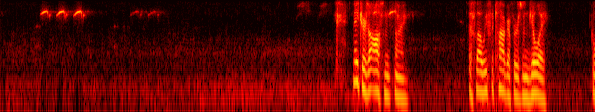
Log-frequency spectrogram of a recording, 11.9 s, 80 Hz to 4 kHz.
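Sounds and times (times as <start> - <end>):
steady low rumble of traffic or an idling engine: 0.0 - 11.8
tufted titmouse chirping outdoors in nature: 0.8 - 1.8, 7.7 - 8.1
speech: 7.0 - 8.2, 9.4 - 11.0.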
